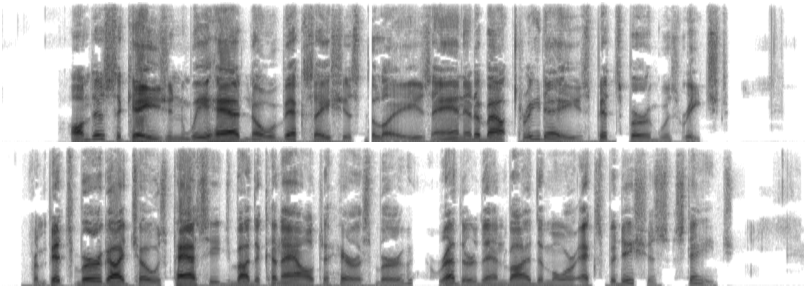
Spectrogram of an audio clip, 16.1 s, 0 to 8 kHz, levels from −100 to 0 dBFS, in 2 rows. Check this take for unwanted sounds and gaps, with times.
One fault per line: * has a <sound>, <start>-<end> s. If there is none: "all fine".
* has a dropout, 3.7-3.7 s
